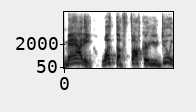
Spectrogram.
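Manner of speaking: mock, loud yelling outburst. Retelling yelling at the television screen during the show: retelling own yelling. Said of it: "I was yelling".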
